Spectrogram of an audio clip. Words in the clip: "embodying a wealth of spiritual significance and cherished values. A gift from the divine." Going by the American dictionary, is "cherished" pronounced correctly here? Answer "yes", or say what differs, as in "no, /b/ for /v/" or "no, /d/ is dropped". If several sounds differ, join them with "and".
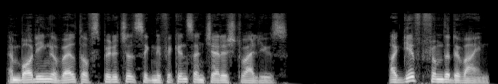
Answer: yes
